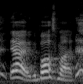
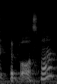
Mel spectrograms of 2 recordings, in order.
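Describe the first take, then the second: First: "boss man" firmly stated with a falling end; confirming answer. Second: "boss man" quiet with a rising end; questioning echo. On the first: Podcaster answering their own query about the boss, confirming. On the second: Podcaster querying a character's name for the boss, questioning. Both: Retold or imitated.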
